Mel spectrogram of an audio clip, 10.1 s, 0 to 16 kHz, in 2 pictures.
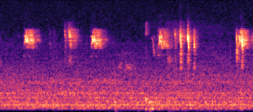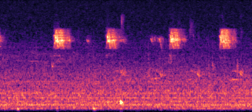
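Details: Dusky thrush near Lake Hamana, Japan, in early morning around 17 March, giving short, sharp, high chattering notes, singly or in quick pairs, about once a second, over a faint steady background hiss.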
